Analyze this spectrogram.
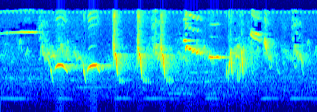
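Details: Young common nightingale singing at dawn: a quick run of varied whistles, slurred rising and falling notes and sharp clicking strokes, with a faint low steady tone in the background.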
